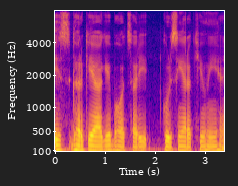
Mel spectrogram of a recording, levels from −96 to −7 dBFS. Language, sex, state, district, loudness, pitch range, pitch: Hindi, male, Gujarat, Valsad, -18 LUFS, 95-105 Hz, 100 Hz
